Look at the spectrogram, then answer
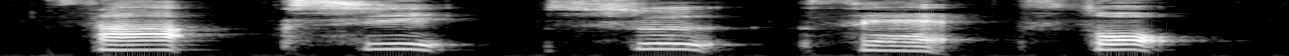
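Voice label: "sa shi su se so", Japanese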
